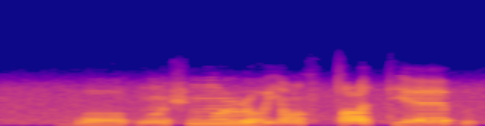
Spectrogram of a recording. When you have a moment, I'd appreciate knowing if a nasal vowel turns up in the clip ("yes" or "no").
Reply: yes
